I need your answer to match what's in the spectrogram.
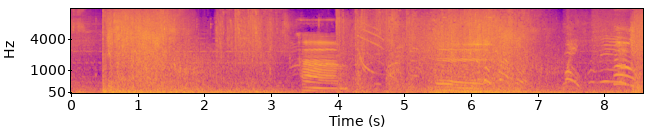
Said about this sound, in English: Whoa, explosions in front of us, careful, don't go near that fire.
